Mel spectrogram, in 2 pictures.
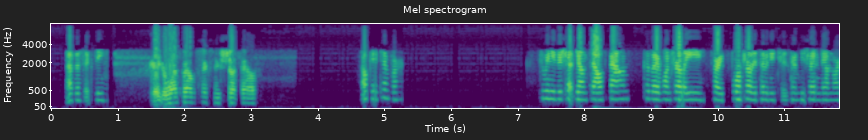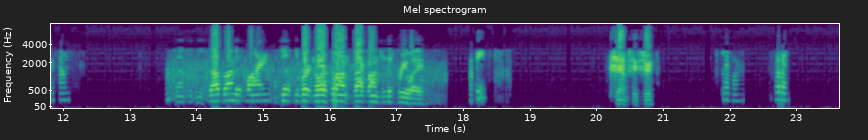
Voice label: Mesa Simulcast police; jumper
